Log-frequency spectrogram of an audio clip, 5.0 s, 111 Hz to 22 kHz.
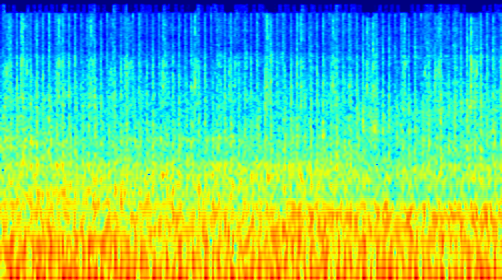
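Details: Massey Ferguson 65 tractor, after oil pan repair, runs with a steady, even low chug of about four beats a second and no knocks or rattles: normal, healthy running.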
